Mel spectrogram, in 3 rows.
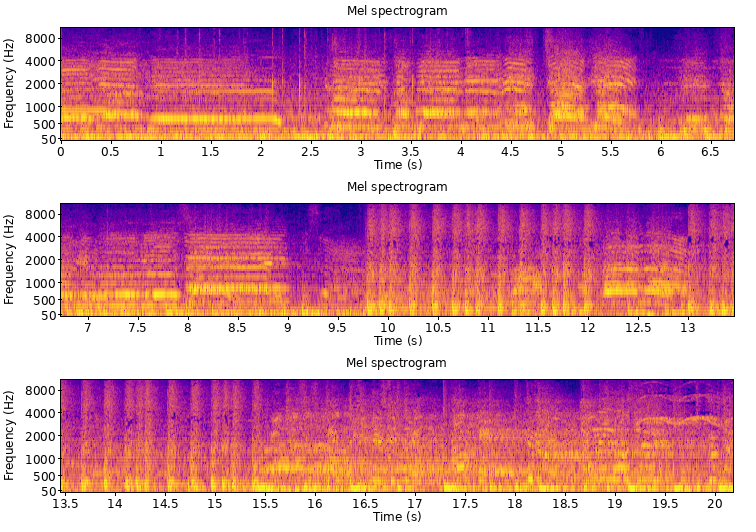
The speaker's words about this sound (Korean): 네, 팬들의 기대와 더불어서 후반전에는 양 팀의 응원이 더 힘차게 진행되고 있는데요. 오늘 인천 축구 전용 경기장에는 8,012명의 관중이 집계됐습니다.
